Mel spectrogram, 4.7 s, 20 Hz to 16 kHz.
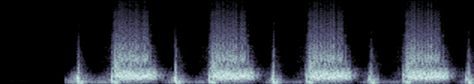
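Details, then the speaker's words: Aortic regurgitation murmur in a teaching recording, about 62 per minute: crisp S1, then a high-pitched, blowing, decrescendo diastolic murmur starting with S2. Best heard with the diaphragm. "it's a high-pitched blowing murmur so like all high pitched murmurs it is best heard with the diaphragm and it is a decrescendo type pattern"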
